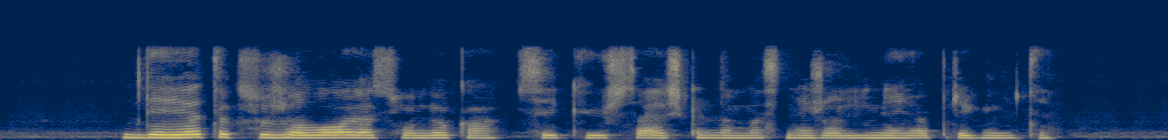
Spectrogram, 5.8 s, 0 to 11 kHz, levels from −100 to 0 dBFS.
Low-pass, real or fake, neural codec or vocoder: 7.2 kHz; fake; codec, 16 kHz, 2 kbps, FreqCodec, larger model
